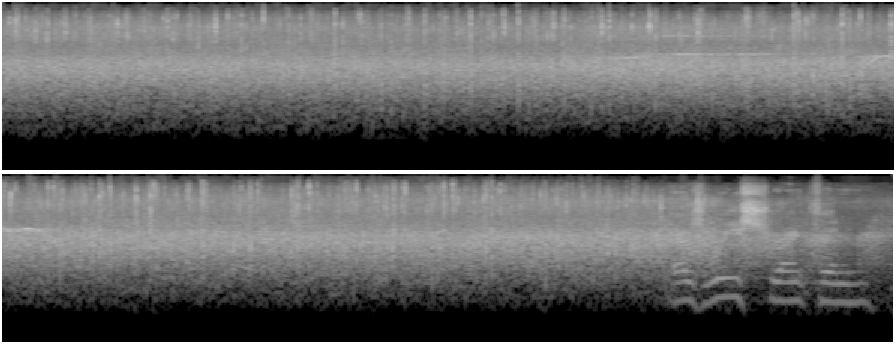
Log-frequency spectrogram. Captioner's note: applause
